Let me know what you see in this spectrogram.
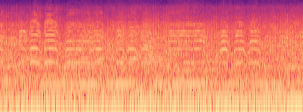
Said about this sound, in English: CHP, that's what that helicopter is. This whole time I thought that was the news. That's a CHP chopper.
